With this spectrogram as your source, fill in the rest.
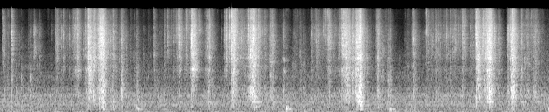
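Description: Foil wrappers crinkle and tear in quick bursts.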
